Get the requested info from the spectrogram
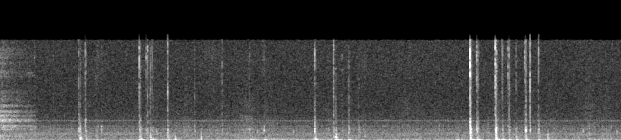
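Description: Computer keyboard keys being typed, faint, in sparse irregular keystrokes with pauses between them.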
